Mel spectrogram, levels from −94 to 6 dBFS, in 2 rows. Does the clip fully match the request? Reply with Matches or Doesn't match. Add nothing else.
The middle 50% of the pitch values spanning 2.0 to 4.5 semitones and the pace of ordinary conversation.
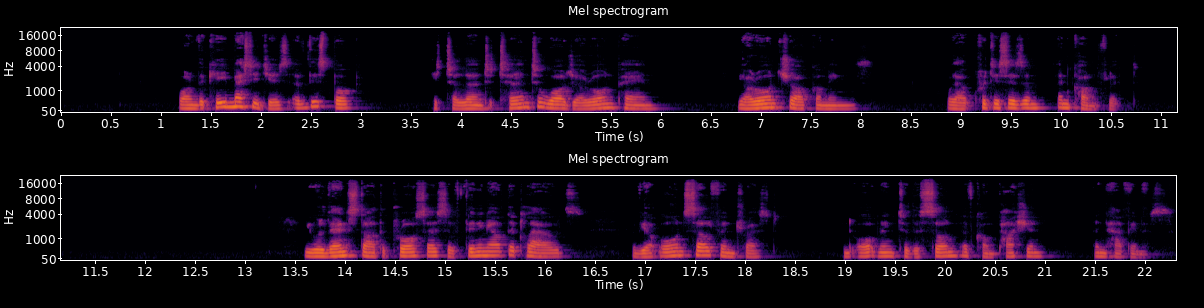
Doesn't match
